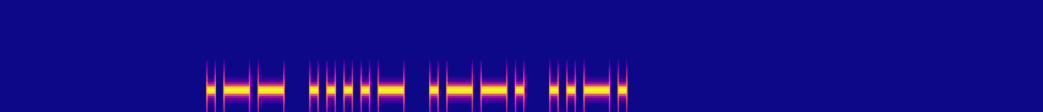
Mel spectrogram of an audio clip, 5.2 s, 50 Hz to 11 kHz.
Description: Morse code, heard as a keyed tone, about 28 wpm, 700 Hz. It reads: W4PF
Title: Easy Call Signs - 28wpm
